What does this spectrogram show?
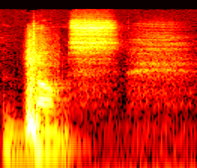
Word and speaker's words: dans: And the Dutch word for dance is the same word, only pronounced in Dutch, that is dans.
